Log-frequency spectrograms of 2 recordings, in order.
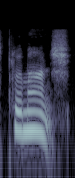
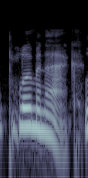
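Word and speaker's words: Ploumanac'h: So the lighthouse that we refer to as Plumanche is actually Plumenac Lighthouse in Brittany, France.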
